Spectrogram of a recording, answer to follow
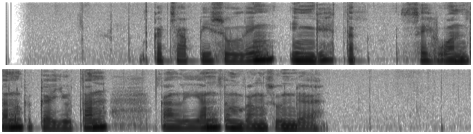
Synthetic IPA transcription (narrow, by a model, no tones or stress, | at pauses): kət͡ʃapisulɪŋiŋɡɪht̪ək̚ | sɪhwɔnt̪ənkəɡ̥a̤jut̪an | kalijant̪əmbaŋsundah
